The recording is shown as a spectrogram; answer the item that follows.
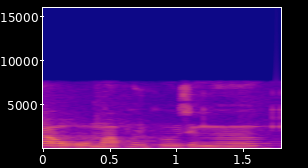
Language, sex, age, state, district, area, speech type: Bodo, female, 45-60, Assam, Chirang, rural, spontaneous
